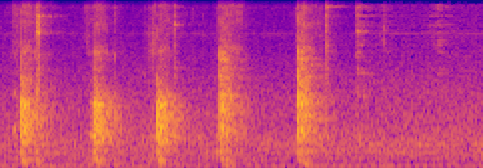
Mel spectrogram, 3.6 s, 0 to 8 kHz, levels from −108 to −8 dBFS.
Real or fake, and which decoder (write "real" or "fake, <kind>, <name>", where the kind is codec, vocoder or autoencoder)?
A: real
